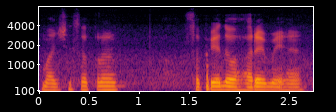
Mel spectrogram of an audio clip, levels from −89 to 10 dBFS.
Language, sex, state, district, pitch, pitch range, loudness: Hindi, male, Uttar Pradesh, Lucknow, 125 Hz, 120-130 Hz, -18 LUFS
